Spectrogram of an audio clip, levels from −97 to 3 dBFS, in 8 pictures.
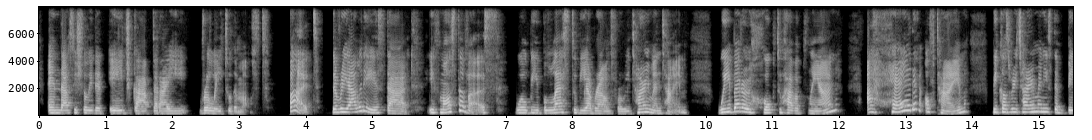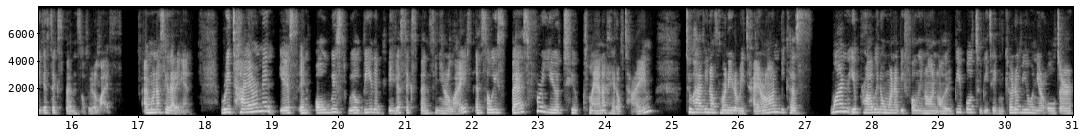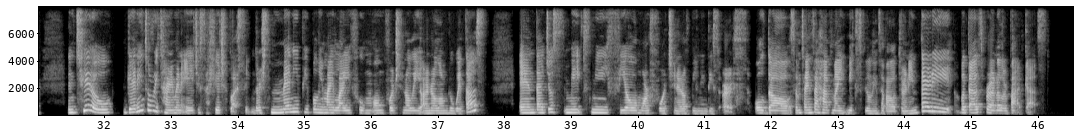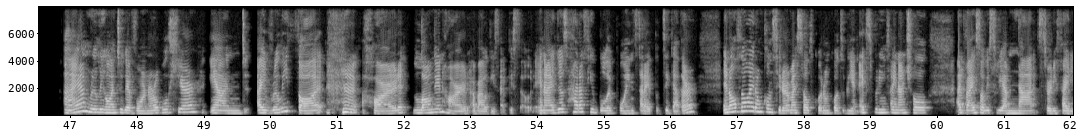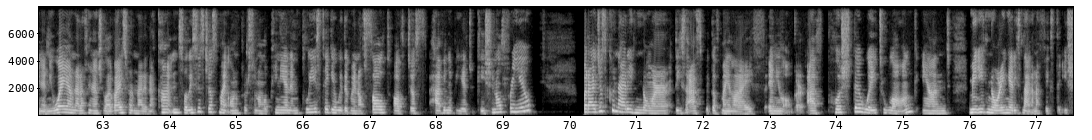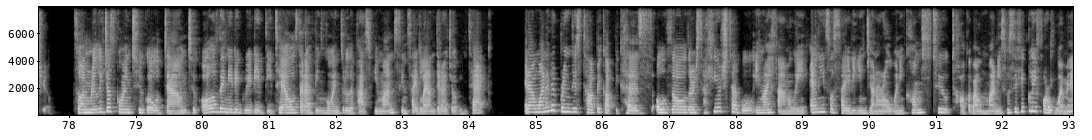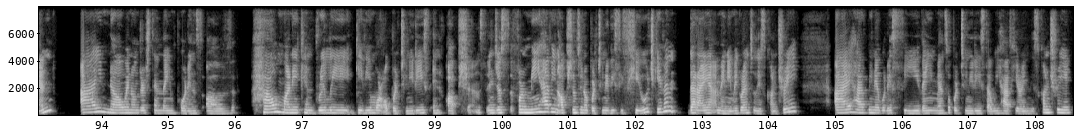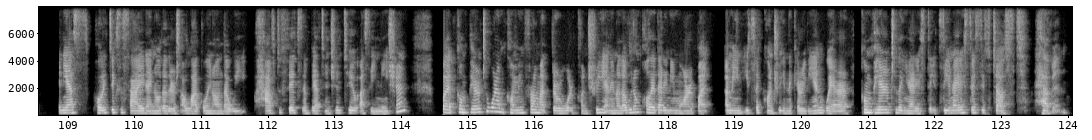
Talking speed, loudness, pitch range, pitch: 220 wpm, -19 LUFS, 175-220 Hz, 190 Hz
